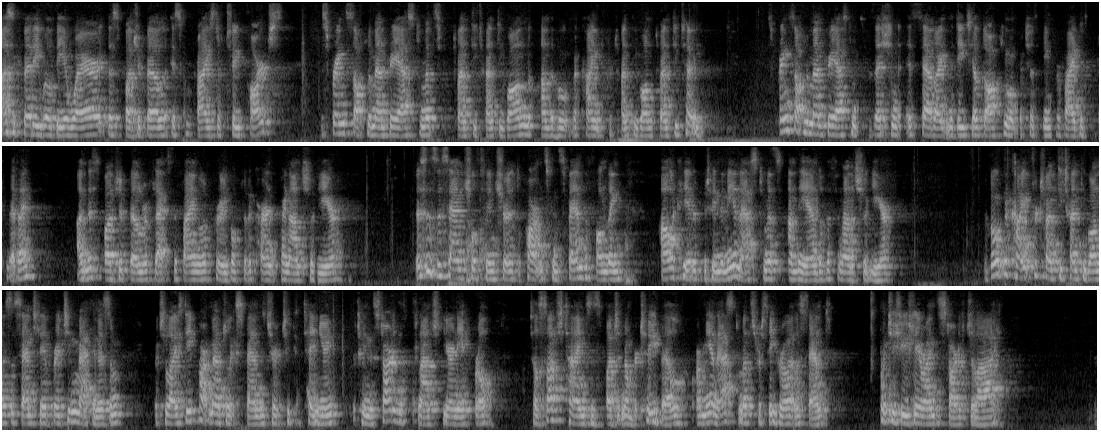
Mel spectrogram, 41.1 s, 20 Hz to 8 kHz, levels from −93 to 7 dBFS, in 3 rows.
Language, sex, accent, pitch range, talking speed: English, female, Irish, 160-180 Hz, 190 wpm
